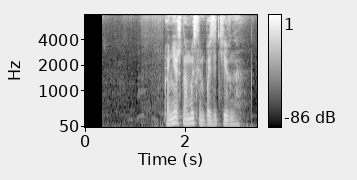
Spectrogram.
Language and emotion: Russian, neutral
